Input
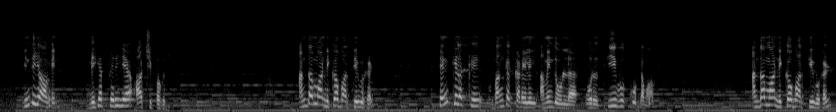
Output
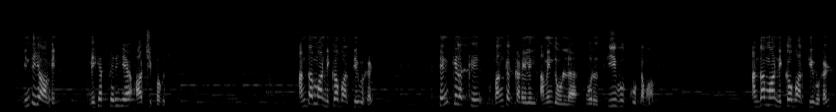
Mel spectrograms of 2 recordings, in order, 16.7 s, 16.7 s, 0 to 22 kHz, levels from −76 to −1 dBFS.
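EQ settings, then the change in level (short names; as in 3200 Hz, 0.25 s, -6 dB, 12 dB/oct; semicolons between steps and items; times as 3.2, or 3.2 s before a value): HPF 1100 Hz 12 dB/oct; 0.0 dB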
